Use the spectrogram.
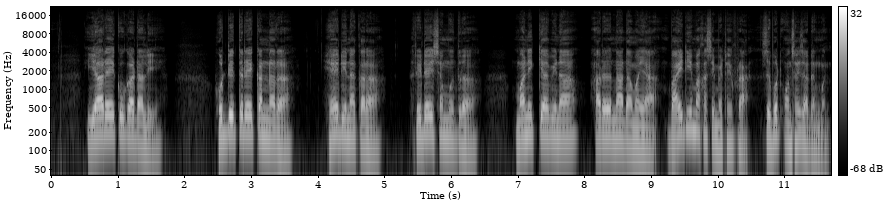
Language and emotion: Bodo, neutral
